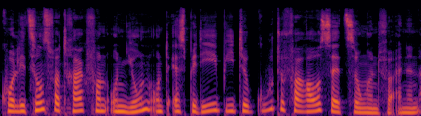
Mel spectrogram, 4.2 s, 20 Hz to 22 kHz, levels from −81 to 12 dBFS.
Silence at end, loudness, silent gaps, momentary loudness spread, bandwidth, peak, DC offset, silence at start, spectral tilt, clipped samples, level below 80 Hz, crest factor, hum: 0 s; -22 LUFS; none; 6 LU; 16.5 kHz; -6 dBFS; under 0.1%; 0 s; -5 dB/octave; under 0.1%; -58 dBFS; 16 dB; none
